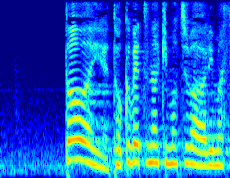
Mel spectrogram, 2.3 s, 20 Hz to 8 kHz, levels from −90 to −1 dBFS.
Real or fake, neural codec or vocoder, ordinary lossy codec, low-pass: real; none; none; none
